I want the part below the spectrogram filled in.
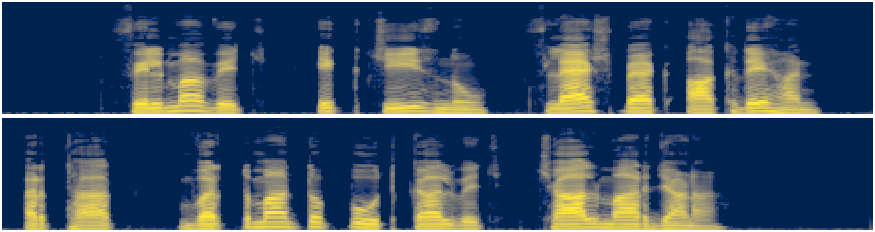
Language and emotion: Punjabi, neutral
